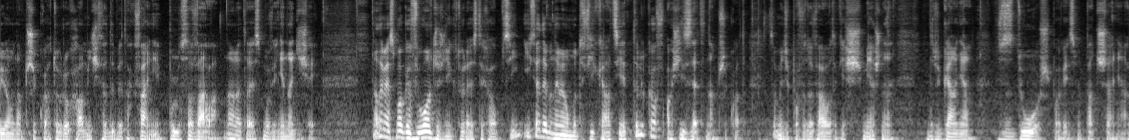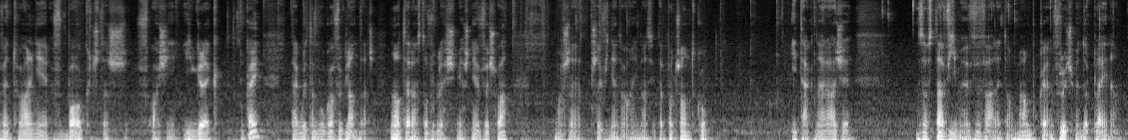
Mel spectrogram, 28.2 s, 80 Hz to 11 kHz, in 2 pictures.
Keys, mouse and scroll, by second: 2.7 Escape, 3.4 middle click, 4.6-6.2 middle drag, 6.2-8.7 drag, 8.7 middle click, 9.5 alt+a, 10.9 alt+a, 11.1-13.7 middle drag, 13.7-16.0 drag, 15.3 alt+a, 15.9 alt+a, 16.3-20.3 middle drag, 17.9 alt+a, 18.9 alt+a, 20.7 alt+a, 21.1 Escape, 21.9 shift+Left, 23.5-25.1 middle drag, 25.1 click, 26.5 x, 27.7-28.2 middle drag.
